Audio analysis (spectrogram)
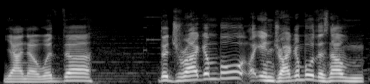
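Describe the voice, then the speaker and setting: A man's voice: on the high side, sing-song, normal speed, no echo, soft background music. A man chatting casually on a live game stream, rambling with lots of filler words and reacting to chat.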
